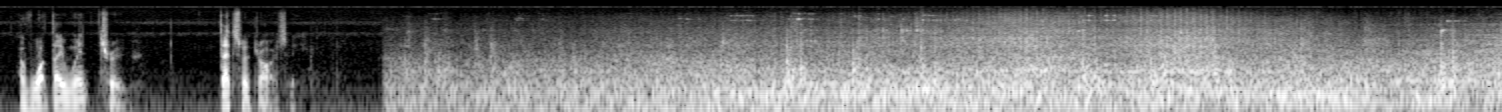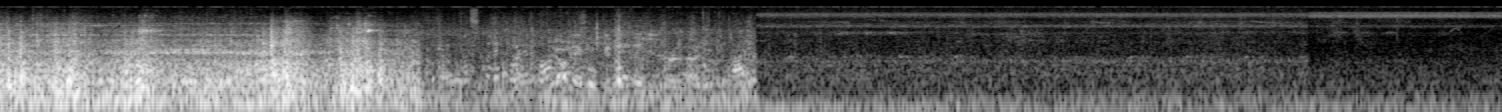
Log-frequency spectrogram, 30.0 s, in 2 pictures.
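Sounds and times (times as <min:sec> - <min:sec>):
train rumbling on track: 0:03.8 - 0:22.6.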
